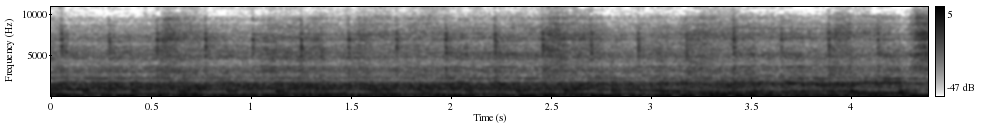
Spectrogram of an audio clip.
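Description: Live heavy metal band playing: distorted, low-tuned eight-string electric guitars and a drum kit, dense and continuous at a steady loudness.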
